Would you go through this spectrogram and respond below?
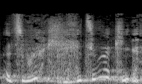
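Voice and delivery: quick, laughing disbelief; imagining stepping onto water, laughing with delight. Retold or imitated. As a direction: giggle as it somehow works. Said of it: "I'm going".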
